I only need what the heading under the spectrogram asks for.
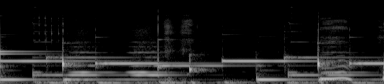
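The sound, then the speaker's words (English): A light, train-whistle-like hooting tone drifts through the background counter melody of a song, weaving among sustained musical notes with a brief bending pitch near the end. “This one has one of my favorite ones, and it's the train whistle. And it's real light. And it goes, hoot, hoot.”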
